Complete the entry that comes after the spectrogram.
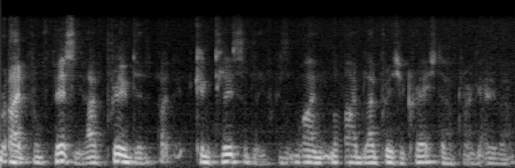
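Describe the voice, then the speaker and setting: Medium in pitch, this man's voice has a dark, mellow tone and is somewhat breathy. He speaks at a fairly quick pace. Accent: New Zealand. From New Zealand, North Island. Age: 70s. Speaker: retired farmer and author. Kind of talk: podcast interview. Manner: halting, many repetitions.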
